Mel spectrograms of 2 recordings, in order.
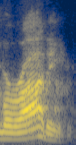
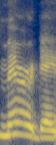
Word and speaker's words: Maradei: it right Ser hey Siri Siri calls him moradi yeah she can't even pronounce that right so when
